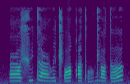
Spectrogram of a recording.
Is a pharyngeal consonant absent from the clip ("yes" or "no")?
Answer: no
